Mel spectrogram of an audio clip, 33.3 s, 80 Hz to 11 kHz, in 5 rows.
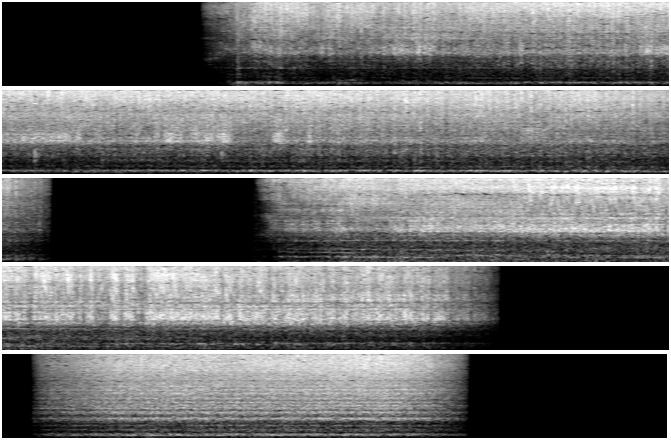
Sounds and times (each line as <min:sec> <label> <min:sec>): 0:02.0 filling the garden watering can with a sprayer on the hose 0:13.8
0:15.9 filling the garden watering can with a sprayer on the hose 0:25.0
0:27.0 filling the garden watering can with a sprayer on the hose 0:31.4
